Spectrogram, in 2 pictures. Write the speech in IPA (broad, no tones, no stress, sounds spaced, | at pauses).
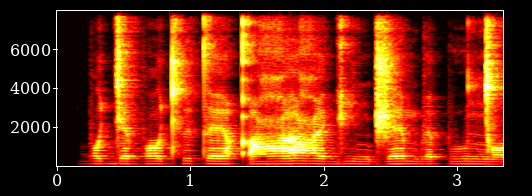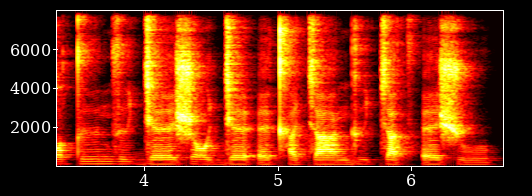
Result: b ɔ ɟ ɛ b ɔː cʰ ɨ t ɛː qʼ a ʕ a ʕ ɛ ɡ i n d͡ʒ ɛ m b ɛ p u ŋ͡ǀ ɔː t ɨː n z ɨː ɟ ɛː ʃ ɔː ɟ ɛ ʔ ɛ kʰ a c aː ŋ ɡ ɨː c a t͡sʼ ɛː ʃ u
